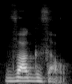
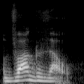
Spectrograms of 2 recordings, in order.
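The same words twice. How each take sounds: The two takes are said the same way.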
